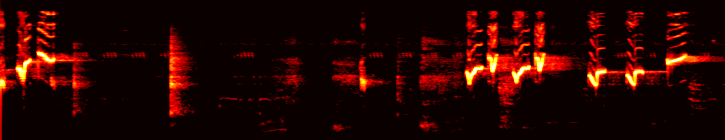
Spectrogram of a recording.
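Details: Kutilang, or sooty-headed bulbul, singing gacor full isian, its song filled with other birds' phrases. Short rising whistles open, then quiet soft chirps, then a run of loud, looping, dipping whistled notes and a long level whistle.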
